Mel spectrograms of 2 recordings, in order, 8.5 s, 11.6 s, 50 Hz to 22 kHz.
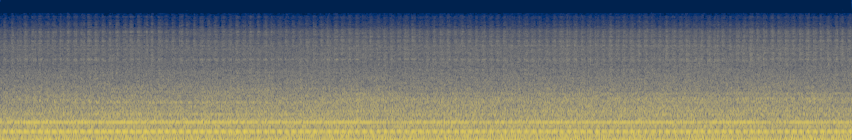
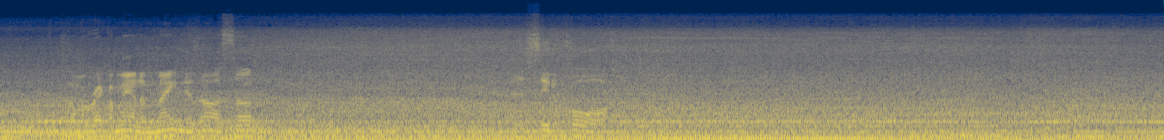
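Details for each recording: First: Carrier central AC on a no-cooling call (80°F room, set to 71) at the outdoor condenser: steady hum and fan whir, but the compressor never kicks in. The cause is a swollen, failed 70 run capacitor. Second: Carrier AC condenser after the failed run capacitor was replaced and wiring redone: steady low hum, with compressor and fan running evenly and no rattles or buzzing. The unit sounds healthy and is blowing cold.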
